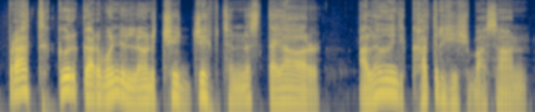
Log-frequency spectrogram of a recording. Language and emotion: Kashmiri, fearful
